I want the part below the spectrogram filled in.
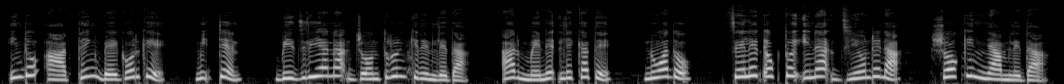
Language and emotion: Santali, fearful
